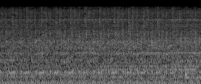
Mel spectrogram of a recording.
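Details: 2011 Toyota RAV4 idling after alternator and belt replacement (old alternator found bad), charging at 13.6 V; even, steady idle with no squeal, slap or knock; new belt and alternator running smoothly, normal idle.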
